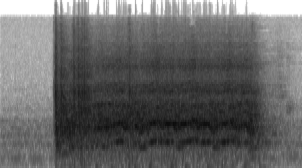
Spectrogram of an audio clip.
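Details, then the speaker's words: Briggs & Stratton Vanguard small engine, oil checked at full mark, governor linkage not hooked up, first crank test: short two-second even, steady churn with no knocks or grinding; normal cranking. "Alright, I'm just going to touch it, see if it cranks over. Shouldn't do anything too crazy."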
